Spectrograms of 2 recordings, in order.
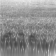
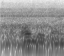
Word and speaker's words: Renaudin: I used to say it like that. It's the English good, you want to say Renaudin, but Renaudin is the name.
